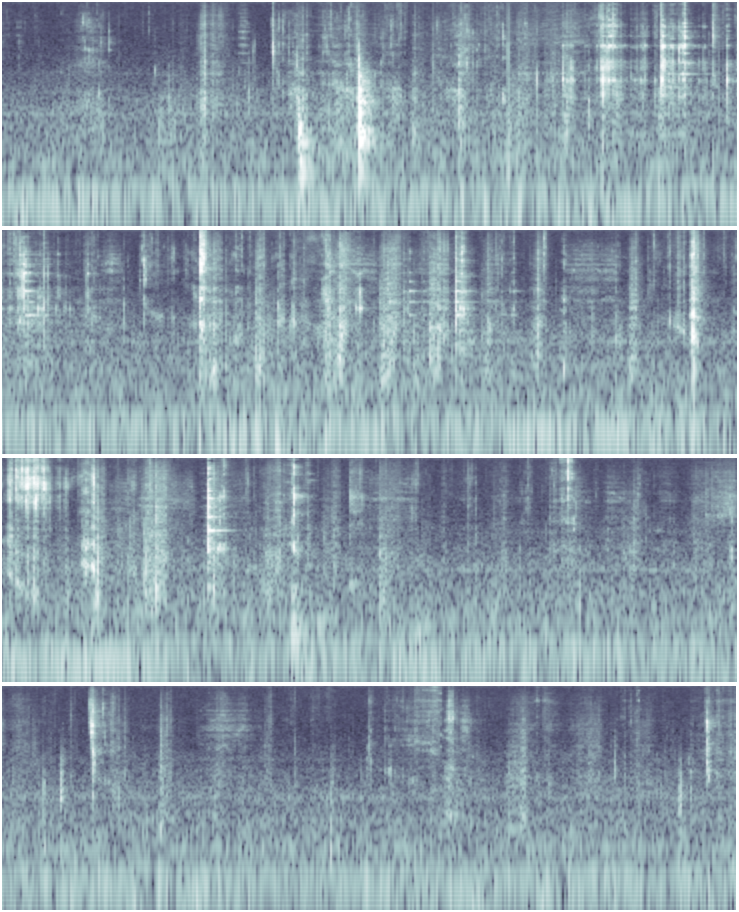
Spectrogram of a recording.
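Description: Close-up crunching and chewing of crispy air-fried potato fries: many short crisp crunches, busiest in the first two-thirds and sparser and fainter near the end.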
